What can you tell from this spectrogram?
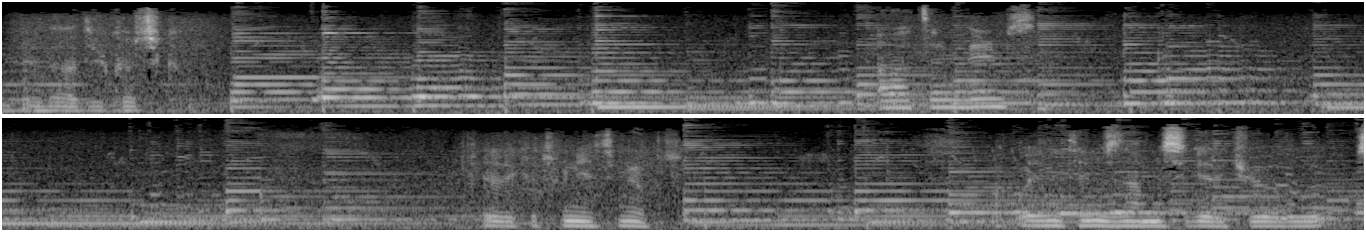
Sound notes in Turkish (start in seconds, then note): none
